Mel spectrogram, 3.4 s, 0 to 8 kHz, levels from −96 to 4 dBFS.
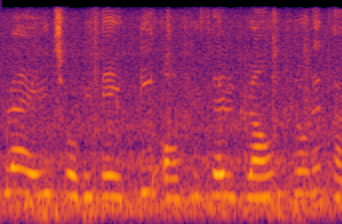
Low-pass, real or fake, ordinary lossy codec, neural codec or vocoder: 7.2 kHz; real; MP3, 64 kbps; none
